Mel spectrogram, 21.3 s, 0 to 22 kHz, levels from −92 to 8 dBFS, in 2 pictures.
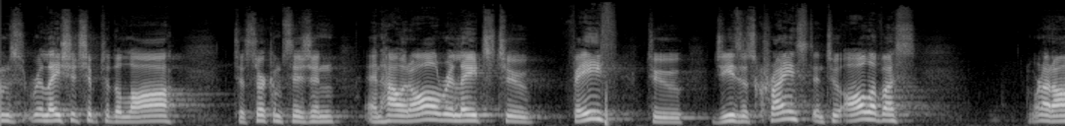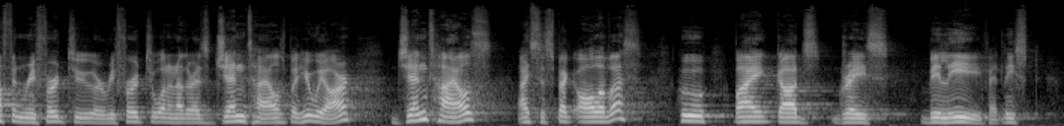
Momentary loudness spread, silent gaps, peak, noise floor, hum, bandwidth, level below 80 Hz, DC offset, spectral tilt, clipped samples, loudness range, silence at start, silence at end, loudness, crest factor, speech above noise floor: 15 LU; none; -4 dBFS; -64 dBFS; none; 15.5 kHz; -66 dBFS; under 0.1%; -5.5 dB/octave; under 0.1%; 4 LU; 0 s; 0.4 s; -22 LUFS; 18 dB; 43 dB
